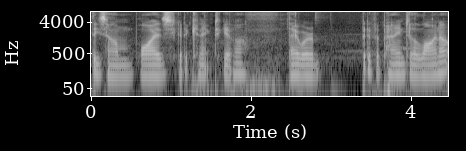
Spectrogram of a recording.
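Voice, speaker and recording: A soft-spoken man talks at medium pitch. Noticeable background noise is present. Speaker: gaming youtuber. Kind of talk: gameplay tutorial commentary. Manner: hesitant, many fillers.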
